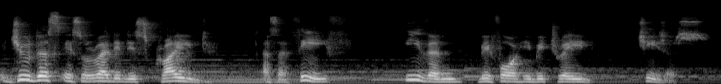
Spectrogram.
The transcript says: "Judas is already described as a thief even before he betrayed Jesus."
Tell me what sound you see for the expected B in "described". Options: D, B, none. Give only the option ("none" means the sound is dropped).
B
